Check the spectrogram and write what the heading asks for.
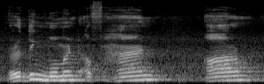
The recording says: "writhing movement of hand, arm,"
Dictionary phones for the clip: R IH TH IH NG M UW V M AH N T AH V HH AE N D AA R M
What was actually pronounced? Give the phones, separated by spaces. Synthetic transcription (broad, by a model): R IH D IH NG M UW M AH N T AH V HH AE N D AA R M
